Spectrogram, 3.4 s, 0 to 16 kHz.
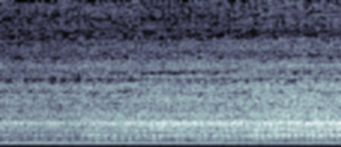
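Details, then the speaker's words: Mini mill after a Little Machine Shop belt drive kit upgrade, running in low gear (up to about 1100 rpm): quiet steady hum, clean low tone, no clunks or gear chatter; normal running. "We're in low gear right now. That is so much quieter. No more of that gear grinding, clunking, clacking."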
